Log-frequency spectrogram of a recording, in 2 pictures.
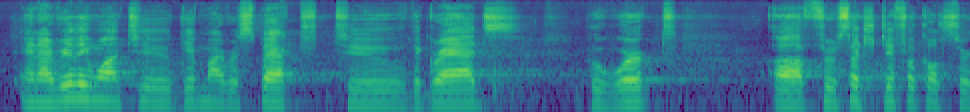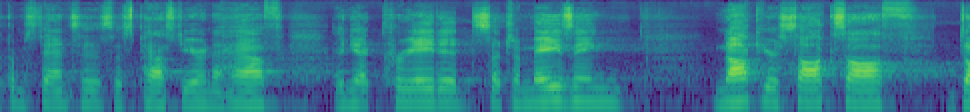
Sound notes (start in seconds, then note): none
